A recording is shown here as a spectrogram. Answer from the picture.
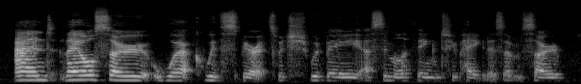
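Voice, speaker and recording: A woman's medium-pitched voice, fairly even in intonation, against noticeable background noise. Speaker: pagan video host. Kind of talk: casual talk to camera.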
